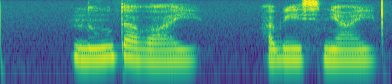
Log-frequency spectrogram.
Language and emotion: Russian, neutral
